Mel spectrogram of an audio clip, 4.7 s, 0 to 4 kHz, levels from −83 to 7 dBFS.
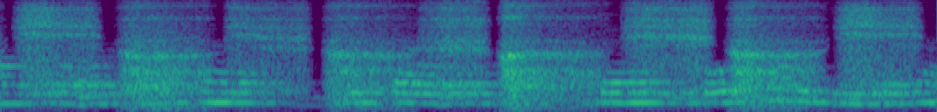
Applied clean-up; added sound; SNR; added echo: none; Breathing; 0 dB; reverberation time 0.6 s.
